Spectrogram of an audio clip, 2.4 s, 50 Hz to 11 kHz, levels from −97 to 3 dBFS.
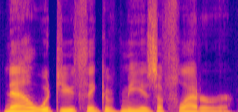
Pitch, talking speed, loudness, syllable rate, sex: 120 Hz, 250 wpm, -18 LUFS, 5.2 syllables/s, male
